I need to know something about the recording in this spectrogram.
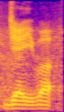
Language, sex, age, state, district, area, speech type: Malayalam, male, 45-60, Kerala, Alappuzha, rural, spontaneous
